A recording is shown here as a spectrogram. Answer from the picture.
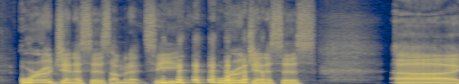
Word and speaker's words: Orogenesis: Um you're out on organis. Did I say it right? Oroenesis. Oroenesis.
